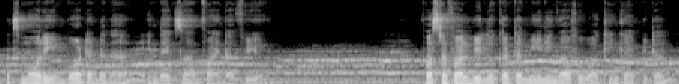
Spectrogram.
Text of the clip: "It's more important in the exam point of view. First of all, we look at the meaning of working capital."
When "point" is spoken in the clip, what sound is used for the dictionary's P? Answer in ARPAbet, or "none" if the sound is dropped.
F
